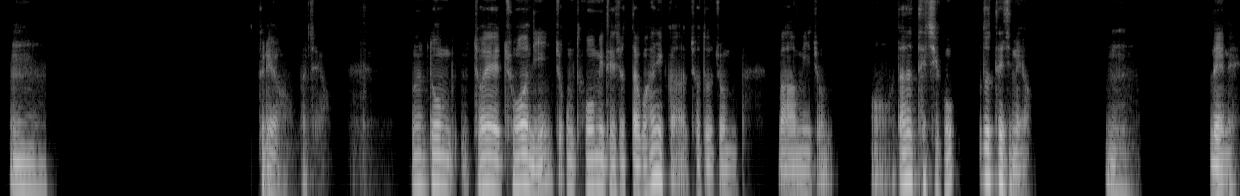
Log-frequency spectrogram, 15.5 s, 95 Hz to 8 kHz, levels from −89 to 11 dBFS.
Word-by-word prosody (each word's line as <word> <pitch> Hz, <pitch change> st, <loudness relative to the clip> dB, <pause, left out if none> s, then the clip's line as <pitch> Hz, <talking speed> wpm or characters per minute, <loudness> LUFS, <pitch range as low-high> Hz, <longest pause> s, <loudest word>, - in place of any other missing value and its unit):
음. 95 Hz, -1 st, 0 dB, 2.6 s
그래요. 80 Hz, -2 st, -3 dB
맞아요. -, -, -17 dB, 1.0 s
오늘 115 Hz, 0 st, -1 dB
도움 120 Hz, -2 st, +3 dB, 0.3 s
저의 110 Hz, -1 st, +5 dB
조언이 115 Hz, 0 st, +4 dB
쪼끔 105 Hz, -2 st, -4 dB
도움이 110 Hz, +1 st, +2 dB
되셨다고 95 Hz, -1 st, 0 dB
하니까 135 Hz, +2 st, +2 dB
저도 90 Hz, -2 st, -5 dB
좀 85 Hz, -2 st, -5 dB, 0.5 s
마음이 85 Hz, 0 st, -1 dB
좀 -, -, -8 dB, 0.5 s
어 130 Hz, -, -12 dB
따뜻해지고 130 Hz, -1 st, +1 dB, 0.3 s
뿌듯해지네요. 130 Hz, -, +2 dB, 0.9 s
음. 85 Hz, -3 st, -5 dB, 1.0 s
네네. 90 Hz, 0 st, +2 dB
100 Hz, 195 characters per minute, -27 LUFS, 85-115 Hz, 2.6 s, 저의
